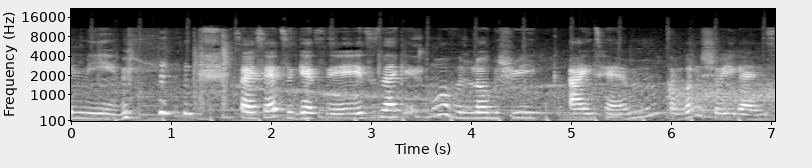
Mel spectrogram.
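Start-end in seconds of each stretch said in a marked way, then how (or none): 0.7-1.6 short breathy laugh; a quick amused laugh; light laugh. Real, not acted. Laugh after the quote.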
